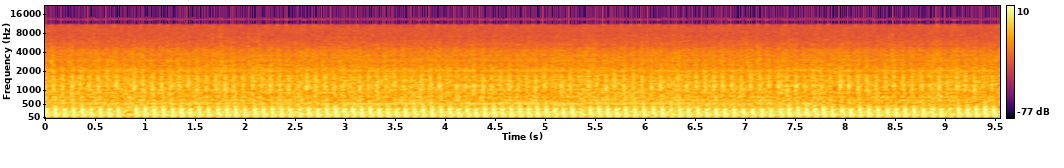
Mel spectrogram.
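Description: Vehicle engine idling steadily, with an even, fast low pulse.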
